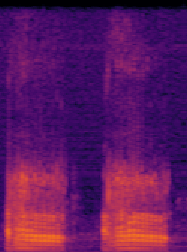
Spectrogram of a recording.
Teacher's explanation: In the production of a trill, there are several taps like rrr, rrr.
